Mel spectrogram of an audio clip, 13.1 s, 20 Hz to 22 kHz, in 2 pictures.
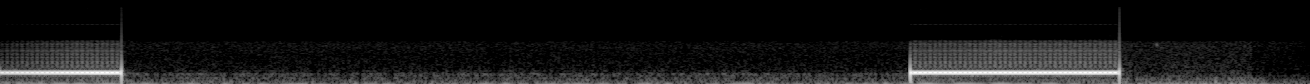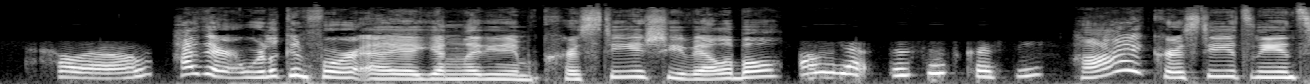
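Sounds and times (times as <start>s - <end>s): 
phone line ringing with buzzy electronic ring tones: 0.0s - 0.6s, 4.6s - 5.6s
speech: 7.6s - 10.6s, 11.4s - 13.0s.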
